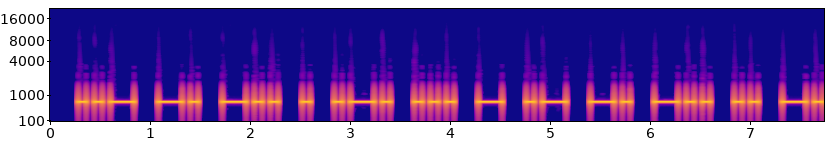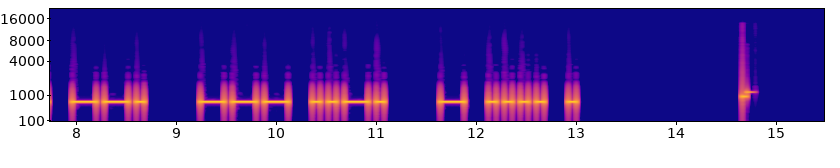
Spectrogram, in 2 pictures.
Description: Morse code, heard as a keyed tone, about 15 wpm, 700 Hz. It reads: UNDERSTANDING OF THE
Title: Sets of 5 Words Encore2 15wpm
